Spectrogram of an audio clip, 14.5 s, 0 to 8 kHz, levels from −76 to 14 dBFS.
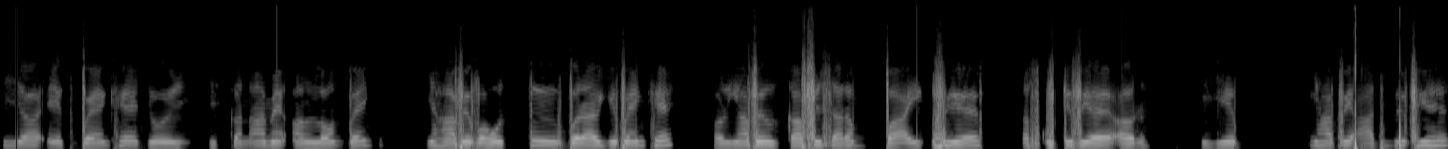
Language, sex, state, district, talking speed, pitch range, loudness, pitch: Hindi, male, Bihar, Jamui, 140 wpm, 215-230 Hz, -26 LUFS, 220 Hz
